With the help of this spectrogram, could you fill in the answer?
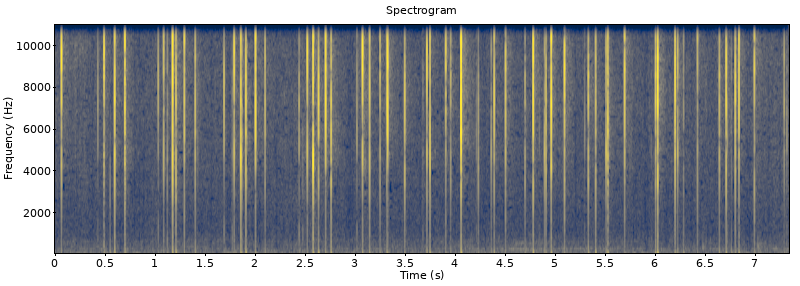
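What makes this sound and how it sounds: Long nails tap rapidly and irregularly on the glass sides of an upright, full glass bath salt bottle. The result is a dense stream of short, bright clicks over a low, steady murmur.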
